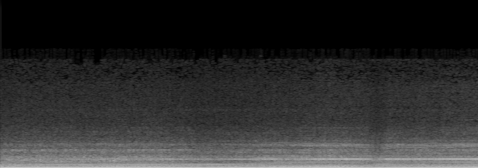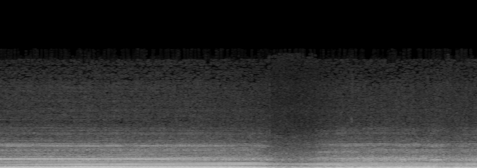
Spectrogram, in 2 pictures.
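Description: A car engine drones steadily at high revs near the top of third gear on a forest highway through Pisgah National Forest, a sustained tonal whine with only slight dips, loud and unbroken with no talk.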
